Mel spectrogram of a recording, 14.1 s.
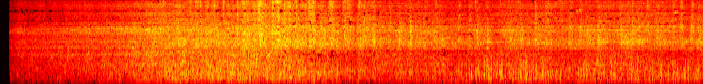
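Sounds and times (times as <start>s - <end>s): train wheels rumbling on rails: 0.2s - 14.0s.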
